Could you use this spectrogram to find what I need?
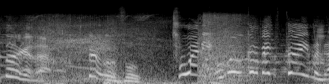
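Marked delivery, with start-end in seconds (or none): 1.7-3.3 high, thrilled squeal; excited high squeal. Real, not acted. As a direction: squeal at the score. Celebrating high score.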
